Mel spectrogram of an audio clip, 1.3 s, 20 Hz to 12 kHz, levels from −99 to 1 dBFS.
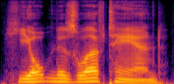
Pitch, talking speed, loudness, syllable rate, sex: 120 Hz, 230 wpm, -16 LUFS, 5.8 syllables/s, male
